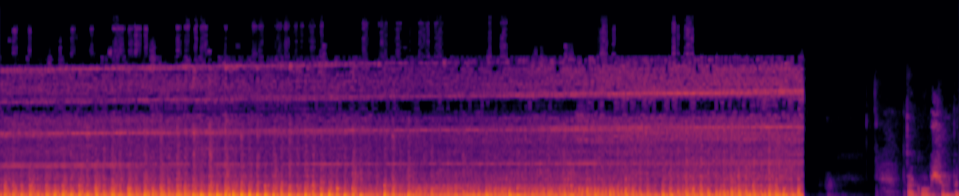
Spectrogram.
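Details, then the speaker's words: Hotpoint Ariston front-load washer: hard knock about three per second as the drum turns; shock absorbers first suspected wrongly, front tub counterweight had worked loose, tightened to fix. "Проблема в том что передний противовес на баке разболтался Вот и собственно вот такой звук от него идёт стук"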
